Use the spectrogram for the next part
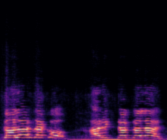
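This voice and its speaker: Kolkata Bengali shop seller, woman, live-stream pitch, very high and sharp, phone-mic sound. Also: level tone, a little slow, a little hiss or hum. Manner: chatty, addresses viewers directly, counts off sizes. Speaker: online clothing seller. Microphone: phone camera.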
